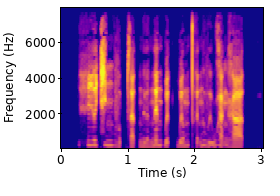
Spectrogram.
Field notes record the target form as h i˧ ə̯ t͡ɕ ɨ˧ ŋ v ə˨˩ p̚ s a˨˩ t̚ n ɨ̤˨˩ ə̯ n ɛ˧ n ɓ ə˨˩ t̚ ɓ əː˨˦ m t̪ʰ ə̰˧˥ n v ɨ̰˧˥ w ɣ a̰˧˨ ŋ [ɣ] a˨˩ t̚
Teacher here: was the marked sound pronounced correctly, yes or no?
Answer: yes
